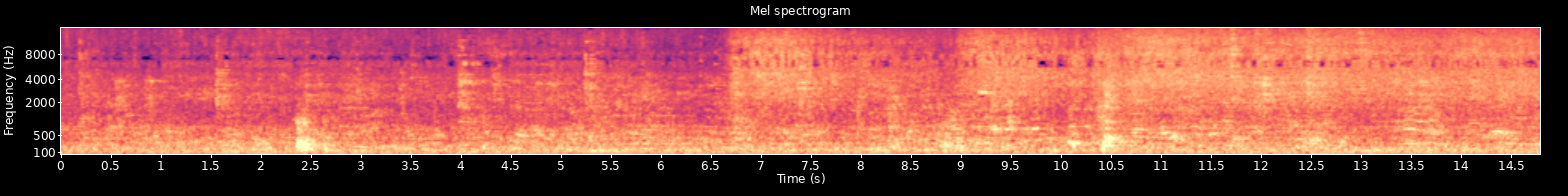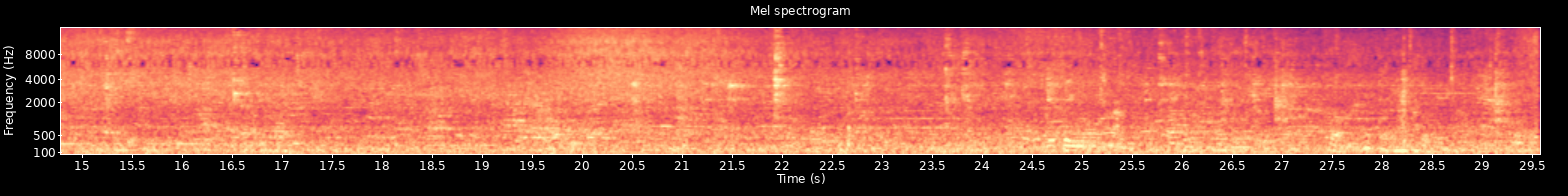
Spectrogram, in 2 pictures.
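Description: A metal spatula scrapes and taps on a hot pan.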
